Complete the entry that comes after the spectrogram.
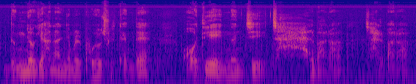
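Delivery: hushed, soft calling; God's whisper. Acted. God gently calling Elijah out of the cave, whispered. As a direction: coax him out in a whisper.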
